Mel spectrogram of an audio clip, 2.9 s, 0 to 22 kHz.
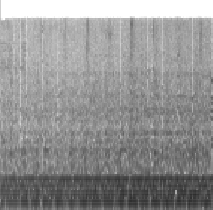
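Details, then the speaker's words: Vintage 1920s Goodell Pratt Model 494 amateur lathe, cleaned up, cutting; steady motor hum with light regular ticking from the drive, no grinding or knocking; working pretty well. "Anyway, there you can see it's working pretty well."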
